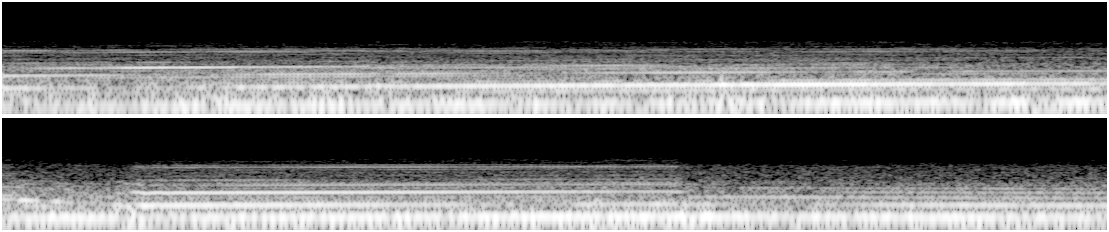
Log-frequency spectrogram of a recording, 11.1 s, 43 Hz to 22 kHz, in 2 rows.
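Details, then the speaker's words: AE86 Corolla after swapping the rattling short shifter back to a rebuilt stock shifter: clean engine pull through the gears with a smooth shift, no buzzing or rattle from the shifter; healthy. "oh this is great no rattle at all I can really enjoy the Driving [Music] Experience"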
